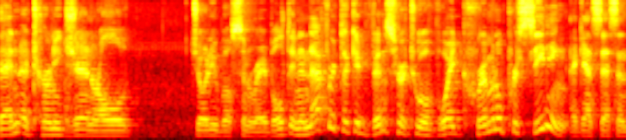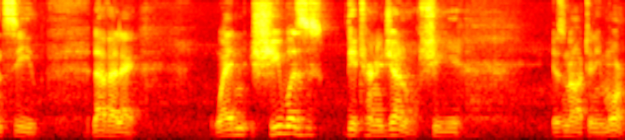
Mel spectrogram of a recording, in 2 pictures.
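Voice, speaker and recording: Speaking with a Canadian accent, a man talks at a moderate pace and medium pitch, his intonation lively against noticeable background noise. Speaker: political podcast host. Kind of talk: news commentary podcast. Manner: lozenge clacking in mouth.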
